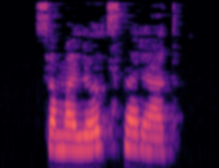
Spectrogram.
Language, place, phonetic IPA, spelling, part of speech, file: Russian, Saint Petersburg, [səmɐˈlʲɵt͡s snɐˈrʲat], самолёт-снаряд, noun, LL-Q7737 (rus)-самолёт-снаряд.wav
- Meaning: buzz bomb, cruise missile (replaced by the more modern term крылатая ракета)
